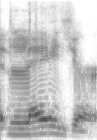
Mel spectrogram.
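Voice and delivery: Scottish pronunciation. Saying a word the way they say it in Scotland, Scottish accent. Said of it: "As they say in Scotland".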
